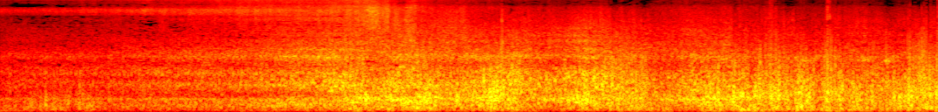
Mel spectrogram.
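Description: Silver double-deck electric passenger train passing close along the station platform. Its rumble rises as it approaches over the first few seconds, then holds steady with wheel-on-rail noise and a few sharp clicks near the end.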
